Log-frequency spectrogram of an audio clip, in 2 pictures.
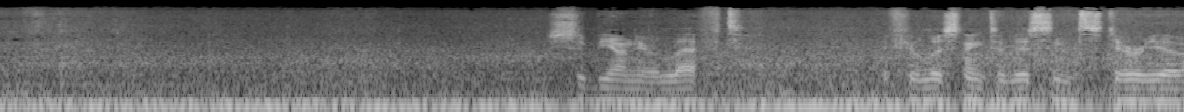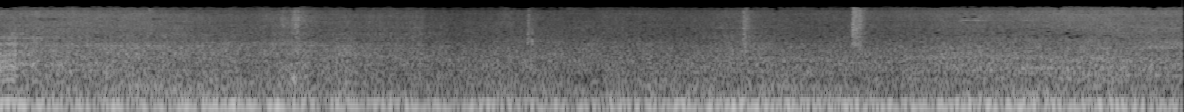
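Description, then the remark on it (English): A boat's engine rumbles loud and steady as the boat passes under a bridge, a deep continuous drone with some wind noise, while a man crossing the bridge talks briefly over it. “That big loud sound is one of those boats going by.”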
